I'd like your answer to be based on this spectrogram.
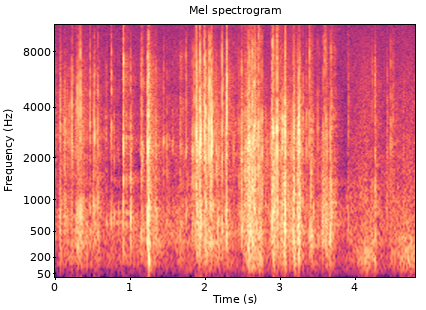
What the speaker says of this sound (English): Place the badge into the foil pouch.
